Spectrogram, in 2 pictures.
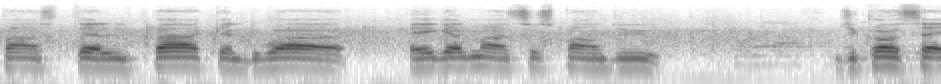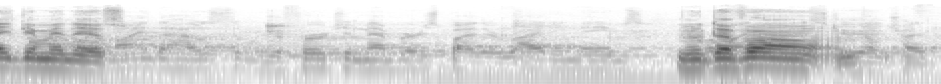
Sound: applause

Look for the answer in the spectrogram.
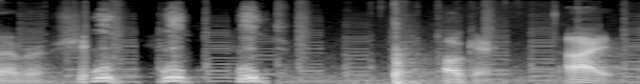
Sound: video game dog barks; thumps desk

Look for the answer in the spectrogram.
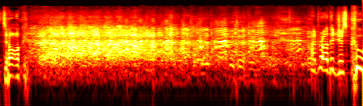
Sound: audience laughing

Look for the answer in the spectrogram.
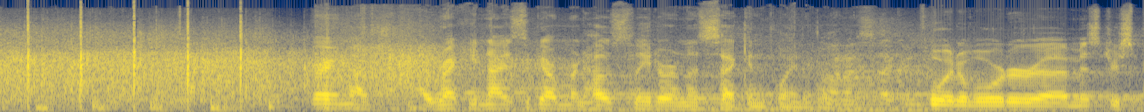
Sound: applause

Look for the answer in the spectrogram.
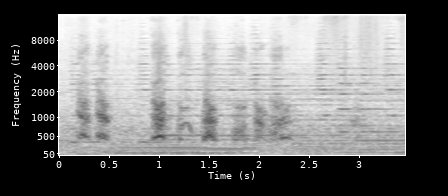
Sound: woof woof woof

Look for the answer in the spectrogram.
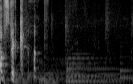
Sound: laughs

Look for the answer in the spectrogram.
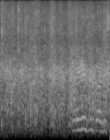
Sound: applause

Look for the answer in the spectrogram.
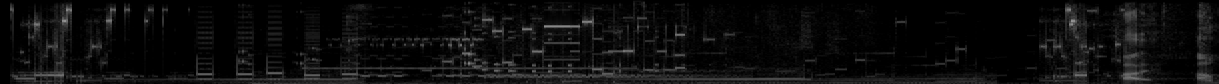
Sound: computer read-out & telephone dialing

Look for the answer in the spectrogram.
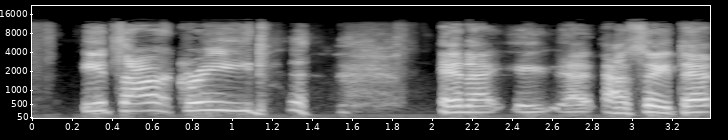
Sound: laughing

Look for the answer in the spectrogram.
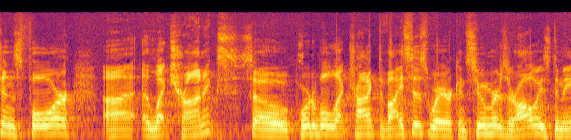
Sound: none

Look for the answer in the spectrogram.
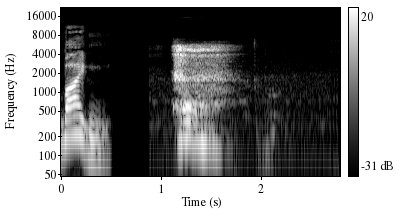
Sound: sigh

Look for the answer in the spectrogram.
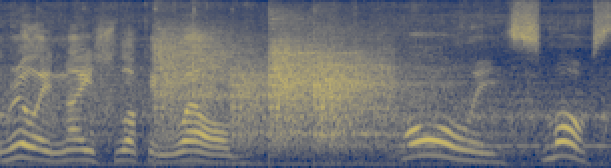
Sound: pipes banging

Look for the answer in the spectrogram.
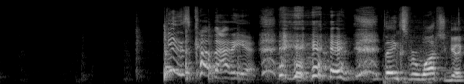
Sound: laughs

